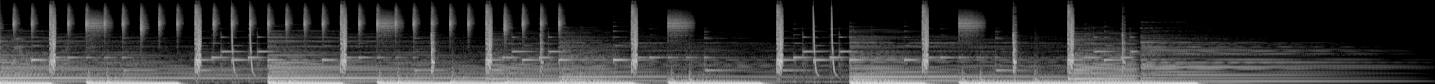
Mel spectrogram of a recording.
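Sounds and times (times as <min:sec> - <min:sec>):
hip hop music: 0:00.0 - 0:11.5.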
